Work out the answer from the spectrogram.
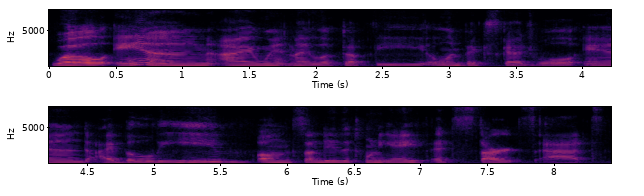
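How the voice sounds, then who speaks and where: Low-voiced woman in her thirties, relaxed. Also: takes it slowly, few pauses, a little hiss or hum, poor audio. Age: 30s. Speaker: co-host of a cruise livestream. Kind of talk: casual livestream chat.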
